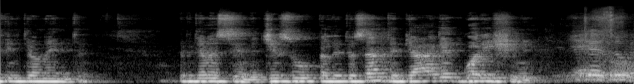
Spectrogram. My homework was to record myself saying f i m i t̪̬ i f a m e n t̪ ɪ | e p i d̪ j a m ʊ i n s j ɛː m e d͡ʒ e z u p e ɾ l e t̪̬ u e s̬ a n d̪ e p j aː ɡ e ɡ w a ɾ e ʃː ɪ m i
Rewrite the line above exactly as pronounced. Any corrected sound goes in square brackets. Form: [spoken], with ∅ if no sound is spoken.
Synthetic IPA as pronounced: f i [n] i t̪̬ i [v] a m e n t̪ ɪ | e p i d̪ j a m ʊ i n s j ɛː m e d͡ʒ e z u p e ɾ l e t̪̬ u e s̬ a n [t̪] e p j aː ɡ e ɡ w a ɾ [i] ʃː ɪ m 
